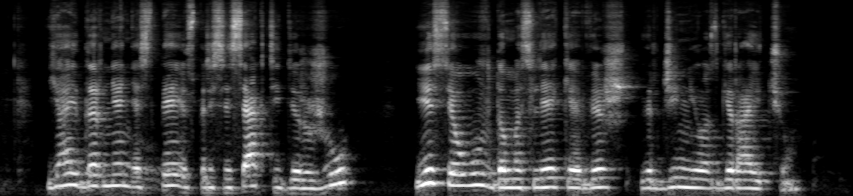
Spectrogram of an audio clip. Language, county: Lithuanian, Vilnius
